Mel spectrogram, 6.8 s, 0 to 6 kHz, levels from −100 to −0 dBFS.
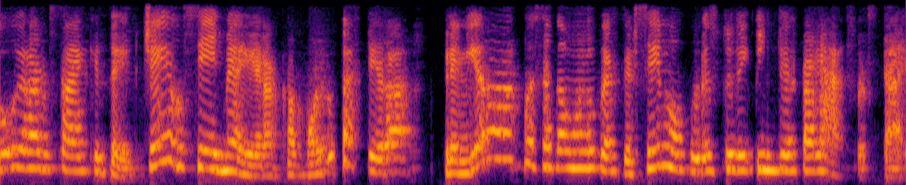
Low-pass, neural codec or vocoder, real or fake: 5.4 kHz; codec, 44.1 kHz, 3.4 kbps, Pupu-Codec; fake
